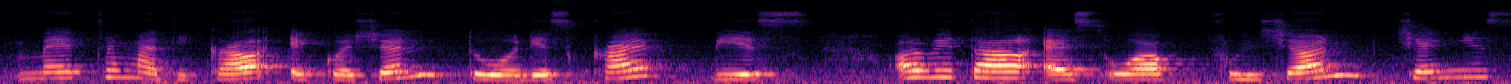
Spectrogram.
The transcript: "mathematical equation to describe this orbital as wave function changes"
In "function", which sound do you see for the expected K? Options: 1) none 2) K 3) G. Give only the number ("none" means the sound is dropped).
1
